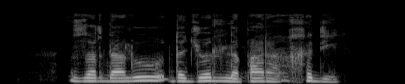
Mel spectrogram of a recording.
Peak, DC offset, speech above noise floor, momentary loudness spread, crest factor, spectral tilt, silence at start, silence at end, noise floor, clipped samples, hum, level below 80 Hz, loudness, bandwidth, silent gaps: -12 dBFS; under 0.1%; 48 dB; 9 LU; 16 dB; -6.5 dB/octave; 0.7 s; 0.7 s; -75 dBFS; under 0.1%; none; -72 dBFS; -28 LUFS; 11.5 kHz; none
